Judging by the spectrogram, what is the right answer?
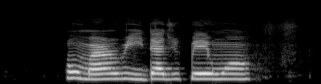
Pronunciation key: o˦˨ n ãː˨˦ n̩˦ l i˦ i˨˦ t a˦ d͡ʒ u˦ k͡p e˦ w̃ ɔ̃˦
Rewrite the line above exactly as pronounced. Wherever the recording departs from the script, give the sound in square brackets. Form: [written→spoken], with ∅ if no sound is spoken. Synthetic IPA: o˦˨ [n→m] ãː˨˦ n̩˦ [l→ɾ] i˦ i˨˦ [t→d] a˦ d͡ʒ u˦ k͡p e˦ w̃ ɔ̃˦

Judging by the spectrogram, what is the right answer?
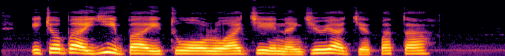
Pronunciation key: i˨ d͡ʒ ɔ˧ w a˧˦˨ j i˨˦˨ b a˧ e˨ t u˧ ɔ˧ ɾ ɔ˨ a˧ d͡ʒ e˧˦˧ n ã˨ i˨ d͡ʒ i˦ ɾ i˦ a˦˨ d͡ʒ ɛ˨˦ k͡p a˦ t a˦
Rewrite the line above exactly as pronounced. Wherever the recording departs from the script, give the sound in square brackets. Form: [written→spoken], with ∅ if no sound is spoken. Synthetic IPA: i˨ d͡ʒ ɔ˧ [w→b] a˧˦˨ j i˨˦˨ b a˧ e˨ t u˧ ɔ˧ ɾ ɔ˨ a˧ d͡ʒ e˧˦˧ n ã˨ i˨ d͡ʒ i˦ ɾ i˦ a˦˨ d͡ʒ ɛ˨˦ k͡p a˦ t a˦

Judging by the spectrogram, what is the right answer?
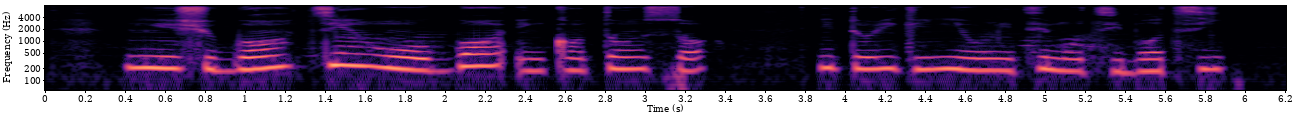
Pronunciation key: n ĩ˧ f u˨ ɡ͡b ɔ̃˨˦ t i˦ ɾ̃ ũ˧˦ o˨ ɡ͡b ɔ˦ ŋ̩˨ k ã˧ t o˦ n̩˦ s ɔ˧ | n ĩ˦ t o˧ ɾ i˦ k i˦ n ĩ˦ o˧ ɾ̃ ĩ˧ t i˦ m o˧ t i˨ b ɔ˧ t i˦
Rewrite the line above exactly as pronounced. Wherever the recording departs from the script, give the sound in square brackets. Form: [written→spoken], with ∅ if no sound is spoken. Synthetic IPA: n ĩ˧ [f→ʃ] u˨ ɡ͡b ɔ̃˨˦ t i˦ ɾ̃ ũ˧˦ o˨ ɡ͡b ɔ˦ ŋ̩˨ k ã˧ t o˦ n̩˦ s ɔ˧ | n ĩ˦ t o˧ ɾ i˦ k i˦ n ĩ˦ o˧ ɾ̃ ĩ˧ t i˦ m o˧ t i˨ b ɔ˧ t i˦

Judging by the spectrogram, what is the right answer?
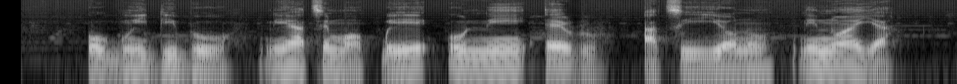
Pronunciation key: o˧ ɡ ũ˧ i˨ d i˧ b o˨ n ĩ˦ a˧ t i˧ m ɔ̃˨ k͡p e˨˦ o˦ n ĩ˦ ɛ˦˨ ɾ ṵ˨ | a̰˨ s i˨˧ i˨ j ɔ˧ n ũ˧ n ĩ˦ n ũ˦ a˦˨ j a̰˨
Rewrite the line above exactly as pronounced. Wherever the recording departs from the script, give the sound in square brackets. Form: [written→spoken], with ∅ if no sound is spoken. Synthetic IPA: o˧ ɡ ũ˧ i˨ d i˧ b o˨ n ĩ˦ a˧ t i˧ m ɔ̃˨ k͡p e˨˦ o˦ n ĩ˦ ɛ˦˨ ɾ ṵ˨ | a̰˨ [s→t] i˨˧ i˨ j ɔ˧ n ũ˧ n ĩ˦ n ũ˦ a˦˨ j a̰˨

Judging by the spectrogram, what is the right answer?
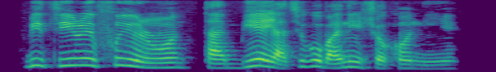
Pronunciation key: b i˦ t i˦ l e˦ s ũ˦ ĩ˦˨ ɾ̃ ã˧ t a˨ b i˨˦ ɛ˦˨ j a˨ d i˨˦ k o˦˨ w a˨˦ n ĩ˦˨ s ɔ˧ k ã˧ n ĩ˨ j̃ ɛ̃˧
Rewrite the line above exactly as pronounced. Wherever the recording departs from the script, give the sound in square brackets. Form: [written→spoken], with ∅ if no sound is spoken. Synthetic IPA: b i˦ t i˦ [l→ɾ] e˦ [s→f] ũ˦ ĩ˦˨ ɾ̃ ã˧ t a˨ b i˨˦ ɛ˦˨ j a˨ [d→t] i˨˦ k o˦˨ [w→b] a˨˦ n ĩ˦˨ [s→ʃ] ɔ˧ k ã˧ n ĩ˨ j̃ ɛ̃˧

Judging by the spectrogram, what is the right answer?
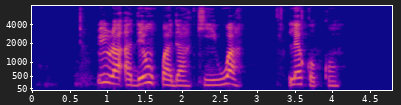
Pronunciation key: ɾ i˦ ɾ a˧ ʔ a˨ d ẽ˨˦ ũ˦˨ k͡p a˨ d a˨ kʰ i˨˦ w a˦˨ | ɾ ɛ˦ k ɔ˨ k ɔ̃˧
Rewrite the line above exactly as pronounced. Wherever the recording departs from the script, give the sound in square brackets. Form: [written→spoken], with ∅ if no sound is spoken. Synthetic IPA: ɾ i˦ ɾ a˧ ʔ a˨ d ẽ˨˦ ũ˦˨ k͡p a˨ d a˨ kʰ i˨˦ w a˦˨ | [ɾ→l] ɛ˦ k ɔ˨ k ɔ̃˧

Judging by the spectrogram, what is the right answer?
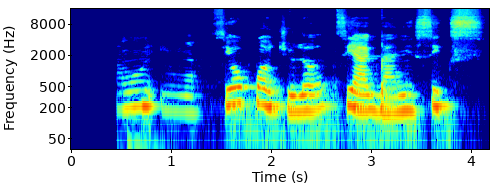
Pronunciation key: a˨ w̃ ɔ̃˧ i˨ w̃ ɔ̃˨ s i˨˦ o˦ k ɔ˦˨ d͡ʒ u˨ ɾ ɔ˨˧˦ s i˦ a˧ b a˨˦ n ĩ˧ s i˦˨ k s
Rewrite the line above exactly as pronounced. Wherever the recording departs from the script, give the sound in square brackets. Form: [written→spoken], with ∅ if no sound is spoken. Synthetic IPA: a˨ w̃ ɔ̃˧ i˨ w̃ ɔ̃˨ [s→t] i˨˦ o˦ [k→k͡p] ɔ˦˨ d͡ʒ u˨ [ɾ→l] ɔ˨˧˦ [s→t] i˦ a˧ [b→ɡ͡b] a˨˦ n ĩ˧ s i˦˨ k s

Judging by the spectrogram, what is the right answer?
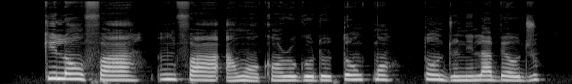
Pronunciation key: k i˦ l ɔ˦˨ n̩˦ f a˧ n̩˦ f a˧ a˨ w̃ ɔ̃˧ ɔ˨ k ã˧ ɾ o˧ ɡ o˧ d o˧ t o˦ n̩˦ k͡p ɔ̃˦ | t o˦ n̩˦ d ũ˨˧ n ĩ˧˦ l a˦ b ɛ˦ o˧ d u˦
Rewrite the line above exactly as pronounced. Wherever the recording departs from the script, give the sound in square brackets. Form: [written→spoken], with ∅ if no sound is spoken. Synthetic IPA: k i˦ l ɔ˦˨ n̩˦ f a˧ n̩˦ f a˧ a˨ w̃ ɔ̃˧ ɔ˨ k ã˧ ɾ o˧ ɡ o˧ d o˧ t o˦ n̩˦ k͡p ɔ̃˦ | t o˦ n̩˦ d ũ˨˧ n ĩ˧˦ l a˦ b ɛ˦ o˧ [d→d͡ʒ] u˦

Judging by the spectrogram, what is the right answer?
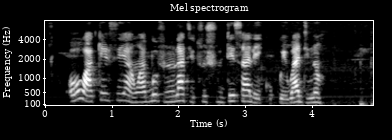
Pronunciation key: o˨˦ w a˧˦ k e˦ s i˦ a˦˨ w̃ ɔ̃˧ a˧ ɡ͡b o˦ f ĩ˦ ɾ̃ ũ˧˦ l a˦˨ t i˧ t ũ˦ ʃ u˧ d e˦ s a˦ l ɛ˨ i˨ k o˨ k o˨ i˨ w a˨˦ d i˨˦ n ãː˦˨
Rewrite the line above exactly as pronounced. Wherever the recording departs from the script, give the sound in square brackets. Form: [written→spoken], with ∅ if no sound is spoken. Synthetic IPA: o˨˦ w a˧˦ k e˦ s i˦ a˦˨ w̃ ɔ̃˧ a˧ ɡ͡b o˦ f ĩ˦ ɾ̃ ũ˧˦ l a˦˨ t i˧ t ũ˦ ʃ u˧ d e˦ s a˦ l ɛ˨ i˨ k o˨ k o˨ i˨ w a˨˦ d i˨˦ n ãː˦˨

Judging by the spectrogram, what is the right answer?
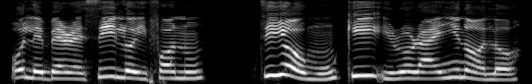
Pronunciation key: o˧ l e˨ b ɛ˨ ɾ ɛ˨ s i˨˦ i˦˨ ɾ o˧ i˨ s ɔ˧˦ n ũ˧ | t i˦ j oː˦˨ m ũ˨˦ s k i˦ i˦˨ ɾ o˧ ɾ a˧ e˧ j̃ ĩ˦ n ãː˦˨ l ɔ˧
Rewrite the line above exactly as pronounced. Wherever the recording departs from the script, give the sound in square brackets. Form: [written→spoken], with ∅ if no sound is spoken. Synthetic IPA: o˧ l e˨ b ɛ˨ ɾ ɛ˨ s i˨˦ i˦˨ [ɾ→l] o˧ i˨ [s→f] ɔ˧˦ n ũ˧ | t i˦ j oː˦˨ m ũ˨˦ [s→∅] k i˦ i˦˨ ɾ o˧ ɾ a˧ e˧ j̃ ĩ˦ n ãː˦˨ l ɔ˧

